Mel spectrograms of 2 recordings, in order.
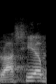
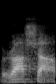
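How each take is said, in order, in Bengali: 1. শব্দটি শেষ হয় একটু লম্বা 'shia' উচ্চারণে। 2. শব্দটি শেষ হয় ছোট 'sha' উচ্চারণে। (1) "আমরা রাশিয়া বলি" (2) "উচ্চারণটা কি? রাশা। ... বাট রাশা বলে"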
